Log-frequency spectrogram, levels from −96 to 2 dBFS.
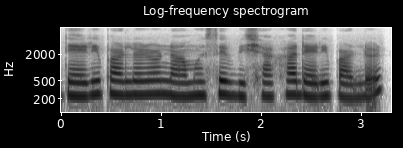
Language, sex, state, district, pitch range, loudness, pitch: Assamese, female, Assam, Kamrup Metropolitan, 225-250 Hz, -14 LUFS, 240 Hz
